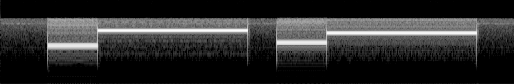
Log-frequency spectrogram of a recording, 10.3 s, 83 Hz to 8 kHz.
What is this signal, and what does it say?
Two-tone page, heard as a one-second tone, then a three-second tone, about 670 then 1500 Hz, about 790 then 1320 Hz. It is heard from 0.9 to 9.5 s.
